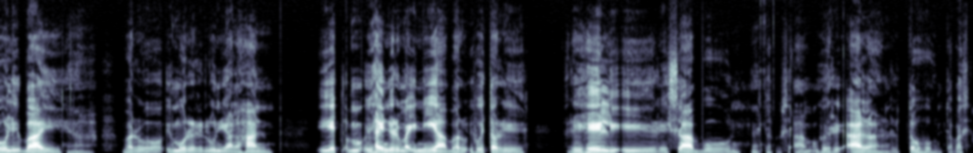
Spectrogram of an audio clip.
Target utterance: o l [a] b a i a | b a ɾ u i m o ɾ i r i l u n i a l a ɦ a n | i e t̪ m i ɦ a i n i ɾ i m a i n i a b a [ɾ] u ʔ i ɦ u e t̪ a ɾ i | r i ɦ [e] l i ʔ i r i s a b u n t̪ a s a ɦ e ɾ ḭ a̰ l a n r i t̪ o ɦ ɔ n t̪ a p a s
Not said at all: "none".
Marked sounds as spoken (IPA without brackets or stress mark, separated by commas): i, ɾ, e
